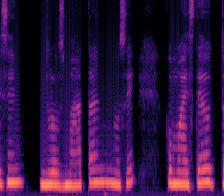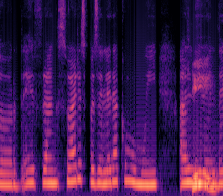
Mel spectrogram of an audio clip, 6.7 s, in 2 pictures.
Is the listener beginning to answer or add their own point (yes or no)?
no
